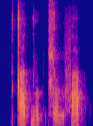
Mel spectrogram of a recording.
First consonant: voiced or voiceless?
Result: voiceless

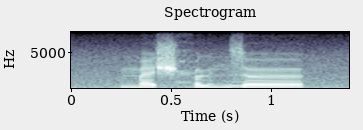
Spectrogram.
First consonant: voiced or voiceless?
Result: voiced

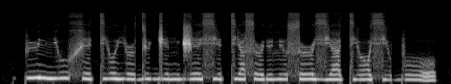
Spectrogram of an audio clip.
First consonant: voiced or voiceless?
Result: voiceless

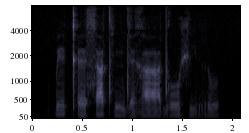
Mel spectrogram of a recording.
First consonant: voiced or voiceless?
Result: voiceless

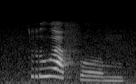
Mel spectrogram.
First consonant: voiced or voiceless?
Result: voiceless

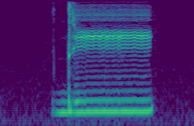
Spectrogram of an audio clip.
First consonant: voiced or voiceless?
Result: voiced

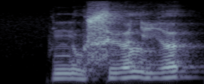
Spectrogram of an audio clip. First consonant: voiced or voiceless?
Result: voiced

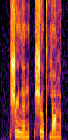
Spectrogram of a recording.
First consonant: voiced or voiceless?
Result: voiceless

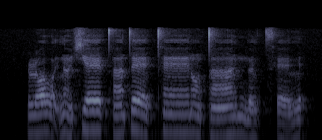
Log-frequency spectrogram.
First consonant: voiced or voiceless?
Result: voiced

